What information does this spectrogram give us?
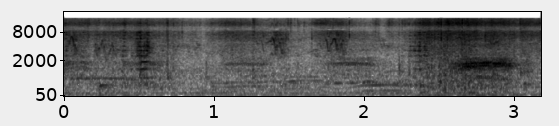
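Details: Crows calling for food as they feed and squabble: a single hoarse caw near the end over a busy, noisy background with splashing or watery sounds.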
